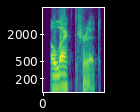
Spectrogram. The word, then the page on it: electret: American English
